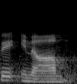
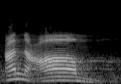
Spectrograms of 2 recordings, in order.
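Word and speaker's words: أنعام: पर ही सुन ले सूरत का नाम लेते हैं तो कहते हैं सूरत इनाम उन्होंने मिलता है जब कुछ तो वो इनाम होता है वो सूरत को इनाम इनाम कहते रहते हैं नहीं ये सूरत इनाम नहीं इनाम वो होता है जो लेट है इंसान या किसी को देता है ये है सूरते आम क्या अलिफ पर जबर पड़ा नाम कहते हैं जानवरों को चूंकि इस सूरत में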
